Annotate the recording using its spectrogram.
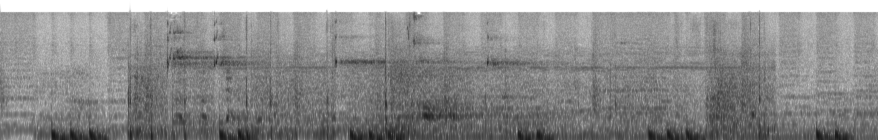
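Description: Background music with a steady bass beat, overlaid from about a second in until near the end by basketball court sound: a ball dribbled on a hardwood floor, high squeaks and voices.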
